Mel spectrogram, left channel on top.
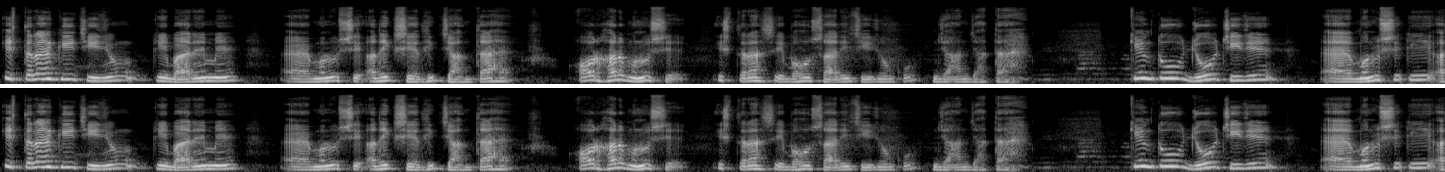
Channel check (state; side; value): identical; both; correlation 1.00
